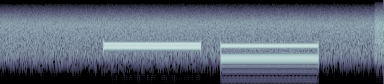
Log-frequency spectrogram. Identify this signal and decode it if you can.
Aircraft SELCAL, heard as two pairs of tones, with a squelch burst at the end. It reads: HK-AJ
